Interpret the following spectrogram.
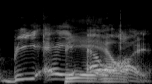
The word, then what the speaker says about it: Bali: Bali it's called it's it's that's how you pronounce it it's b b a r l e y no b a l i yeah Bali I am so sorry thank you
